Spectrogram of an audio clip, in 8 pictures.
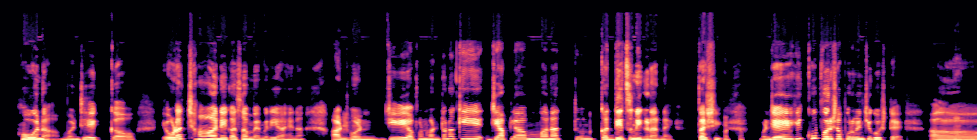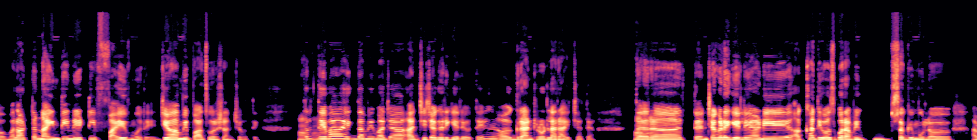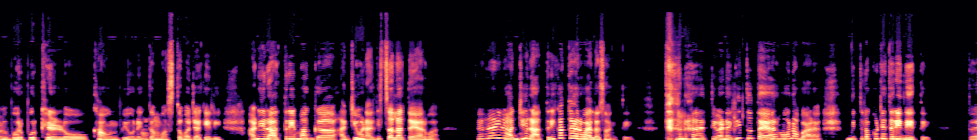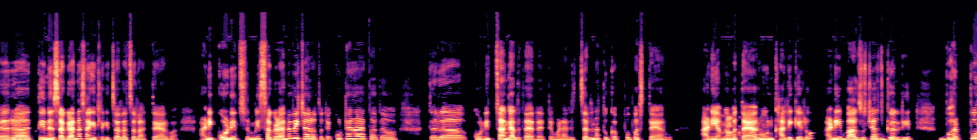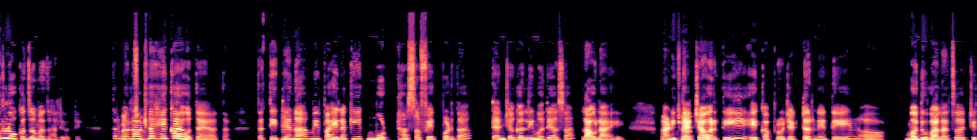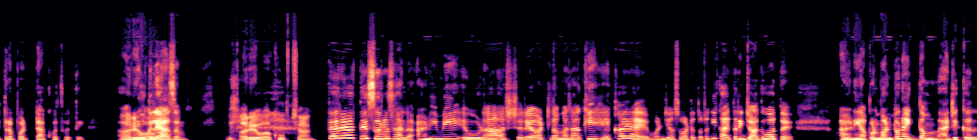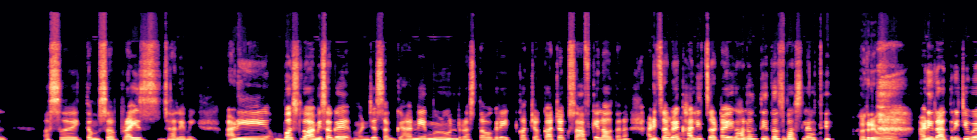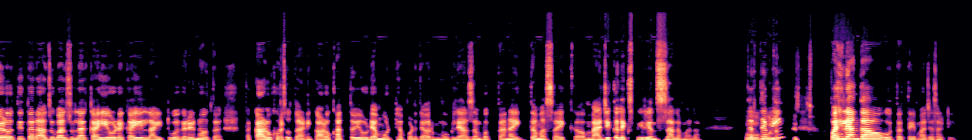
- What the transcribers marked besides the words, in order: in English: "मेमरी"; in English: "नाईंटीन एटी फाईव्ह मध्ये"; laughing while speaking: "तर अ"; chuckle; cough; in English: "मॅजिकल"; in English: "सरप्राईज"; drawn out: "आणि"; laughing while speaking: "घालून तिथंच बसले होते"; chuckle; laughing while speaking: "अरे वाह, वाह!"; in English: "लाईट"; in English: "मॅजिकल एक्सपिरियन्स"
- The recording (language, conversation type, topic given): Marathi, podcast, कुटुंबासोबतच्या त्या जुन्या चित्रपटाच्या रात्रीचा अनुभव तुला किती खास वाटला?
